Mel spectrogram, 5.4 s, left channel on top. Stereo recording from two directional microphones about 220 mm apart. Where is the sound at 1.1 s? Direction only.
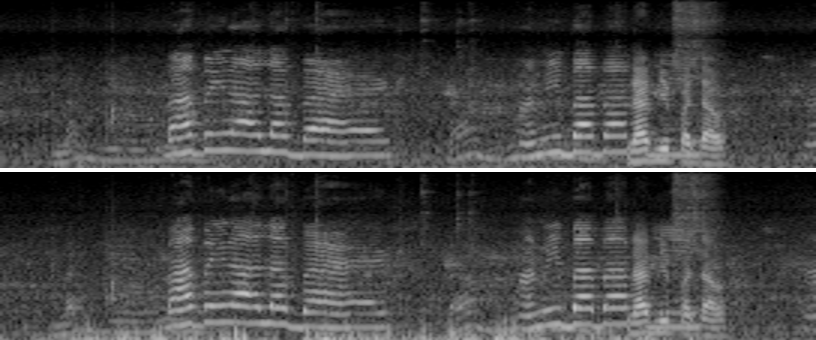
10° right (ahead or behind).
